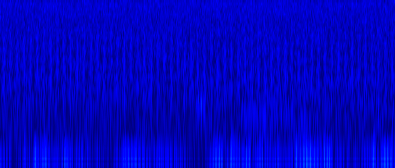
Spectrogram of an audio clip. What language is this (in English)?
Norwegian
